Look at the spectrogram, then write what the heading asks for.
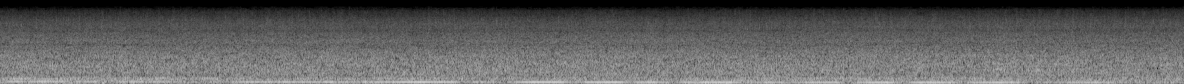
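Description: Steady hiss of rain, with low bass notes of background music stepping underneath.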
